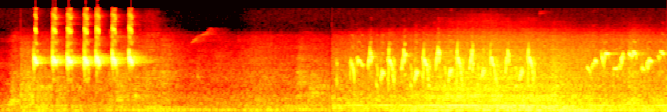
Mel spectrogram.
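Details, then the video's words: Female yellow-vented bulbul in breeding condition, calling males as a singing lure: a row of seven sharp, ringing clipped notes, silence, then a long stream of rapid, bubbly chirping notes over a faint steady hum. "suara panggilan burung trucuk betina gacor birahi"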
